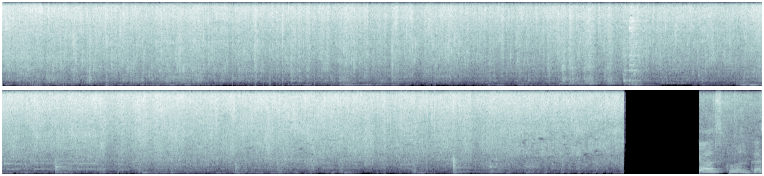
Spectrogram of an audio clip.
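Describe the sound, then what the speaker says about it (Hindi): Onions frying in a pan, a loud, steady, bright sizzle with occasional stirring scrapes, close by and continuous until a brief cut near the end. "मैं करूँगी प्याज फ्राई"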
